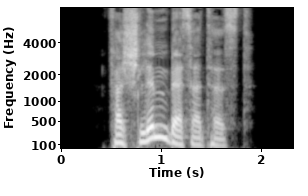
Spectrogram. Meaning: inflection of verschlimmbessern: 1. second-person singular preterite 2. second-person singular subjunctive II
- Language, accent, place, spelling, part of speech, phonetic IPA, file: German, Germany, Berlin, verschlimmbessertest, verb, [fɛɐ̯ˈʃlɪmˌbɛsɐtəst], De-verschlimmbessertest.ogg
